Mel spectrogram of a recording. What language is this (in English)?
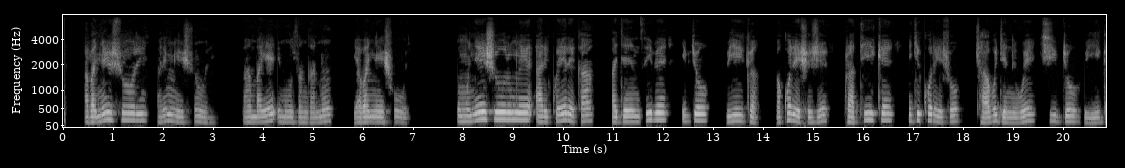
Kinyarwanda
